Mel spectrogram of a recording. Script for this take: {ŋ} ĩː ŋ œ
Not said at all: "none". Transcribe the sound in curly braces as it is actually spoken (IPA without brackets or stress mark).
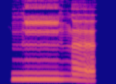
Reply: ŋ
